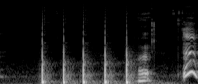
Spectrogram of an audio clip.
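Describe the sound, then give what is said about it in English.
Five sharp, evenly spaced knocks on a door ring out in quick succession, followed by a brief burst of voice. “I'll be right back. There's someone at the door.”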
